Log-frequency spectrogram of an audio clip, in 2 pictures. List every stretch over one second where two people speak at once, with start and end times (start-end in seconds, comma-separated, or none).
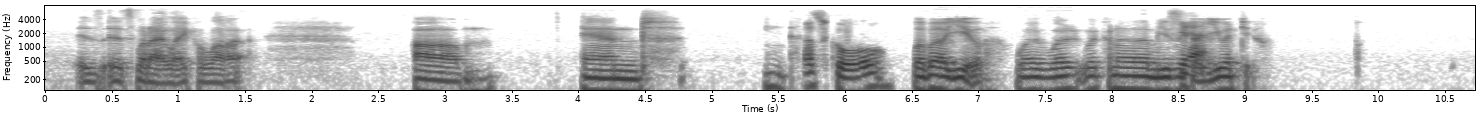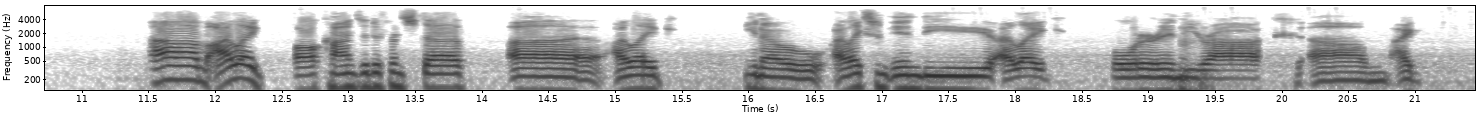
none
